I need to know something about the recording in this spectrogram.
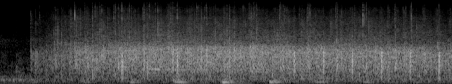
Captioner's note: audience applauding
